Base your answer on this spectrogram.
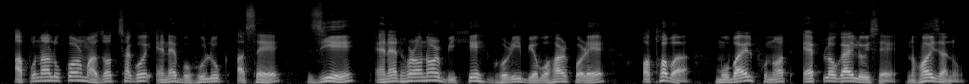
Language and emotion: Assamese, neutral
